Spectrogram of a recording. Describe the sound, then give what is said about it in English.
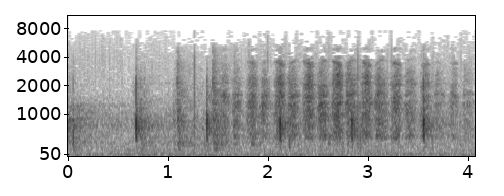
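A dog, Lassie playing a prison dog named Cellmate, nicknamed Mate, pants rapidly and steadily, a quick breathy rhythm that carries on throughout, punctuated by a few sharper clicks at regular intervals, with no one speaking. “Well, today, Lassie plays the part of a prison dog named Cellmate, and nicknamed Mate.”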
